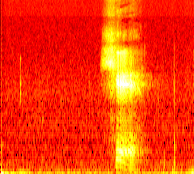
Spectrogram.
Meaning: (noun) 1. place, location 2. space, seat; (adverb) where
- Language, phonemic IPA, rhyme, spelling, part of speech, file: Welsh, /ɬeː/, -eː, lle, noun / adverb, Cy-lle.ogg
